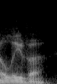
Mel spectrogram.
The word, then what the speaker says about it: Oliver: In the show, Lisa Douglas often calls her husband Oliva, which is a Hungarian pronunciation of Oliver, sounding like Oliver.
